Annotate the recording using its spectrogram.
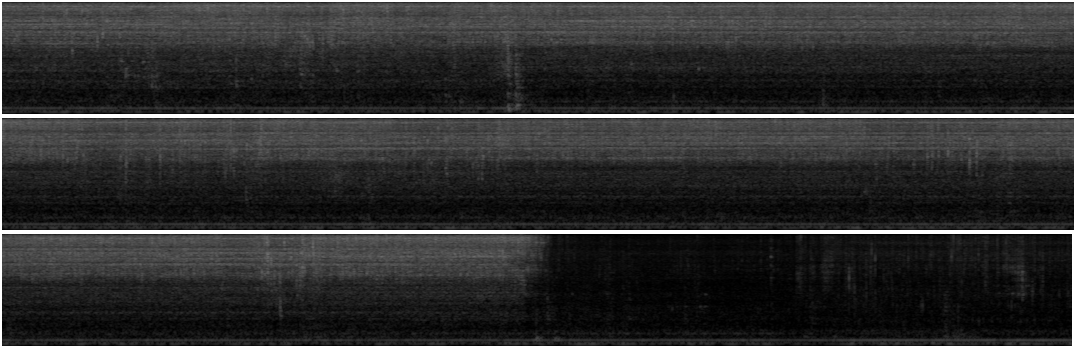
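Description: Kitchen faucet running steadily into a stainless steel sink while vegetables are rinsed under it, shut off suddenly near the end. A low steady hum lies underneath, with a single knock about five seconds in.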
